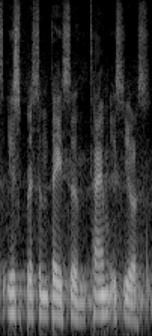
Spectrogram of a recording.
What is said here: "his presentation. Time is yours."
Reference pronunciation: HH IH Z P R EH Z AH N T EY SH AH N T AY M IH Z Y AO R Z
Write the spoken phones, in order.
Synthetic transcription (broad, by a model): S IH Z P R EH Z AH N T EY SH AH N T AY M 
